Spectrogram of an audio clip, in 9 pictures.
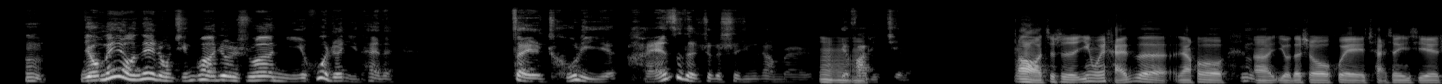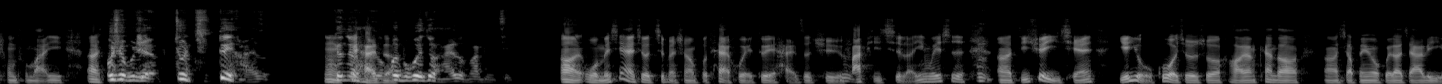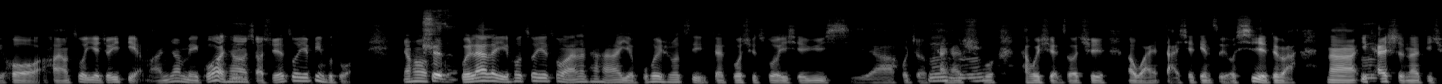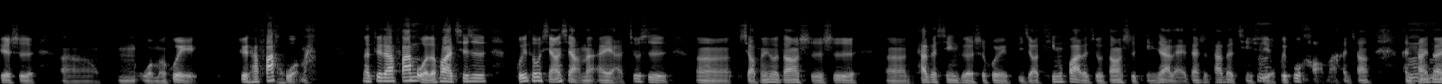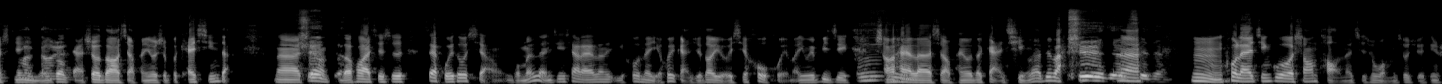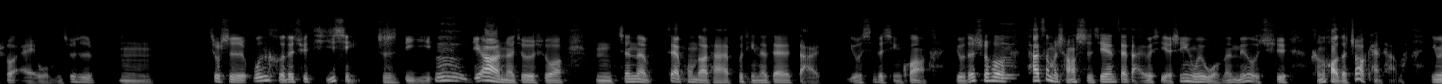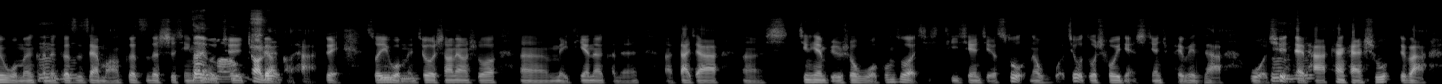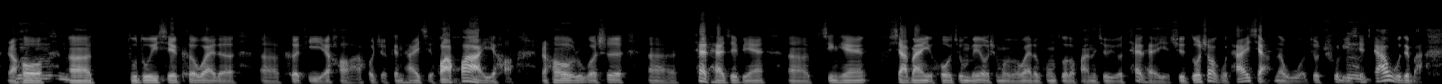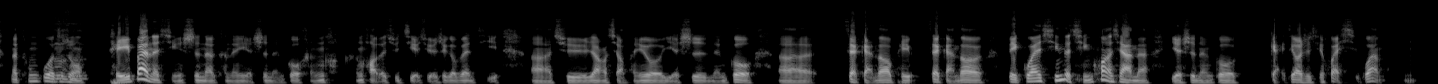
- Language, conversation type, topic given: Chinese, podcast, 在家里如何示范处理情绪和冲突？
- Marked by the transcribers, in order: sniff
